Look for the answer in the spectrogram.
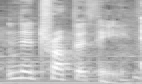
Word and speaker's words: naturopathy: huge transition from radiation therapy to naturopathy? Is that how I say it? I always say it wrong. – Yeah, perfect. Yeah, naturopathy.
